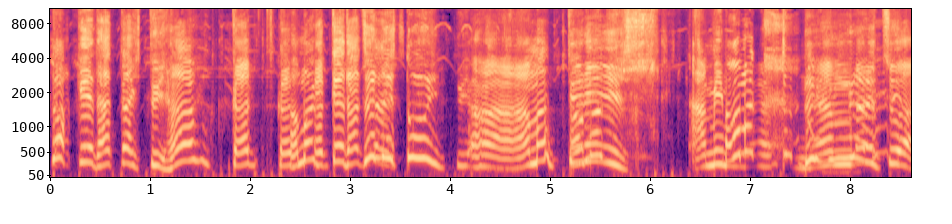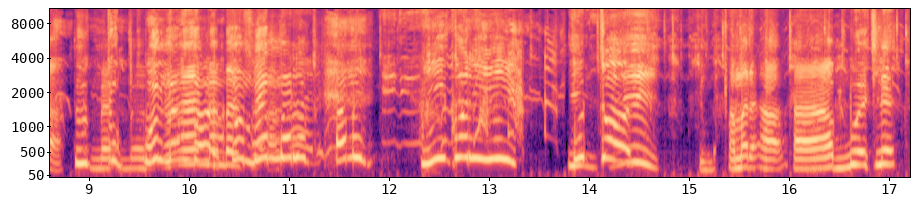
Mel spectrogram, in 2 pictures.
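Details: Acted stuttering: a Bengali comedy skit in which two actors play two people who stutter, bump into each other on the road, and argue.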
